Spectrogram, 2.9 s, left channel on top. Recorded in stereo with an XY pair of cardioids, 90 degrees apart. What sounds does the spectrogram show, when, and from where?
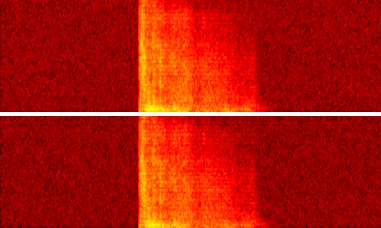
1.0 s an explosion: 5° left, 0.6 m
